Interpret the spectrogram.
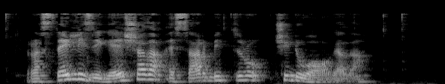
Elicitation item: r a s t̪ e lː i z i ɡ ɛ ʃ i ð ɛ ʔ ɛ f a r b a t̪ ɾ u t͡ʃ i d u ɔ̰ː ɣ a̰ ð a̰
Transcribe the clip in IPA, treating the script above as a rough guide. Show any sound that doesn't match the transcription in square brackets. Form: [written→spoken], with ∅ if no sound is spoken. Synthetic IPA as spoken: r a s t̪ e lː i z i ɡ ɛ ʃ [i→a] ð [ɛ→a] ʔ ɛ [f→s] a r b [a→i] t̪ ɾ u t͡ʃ i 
